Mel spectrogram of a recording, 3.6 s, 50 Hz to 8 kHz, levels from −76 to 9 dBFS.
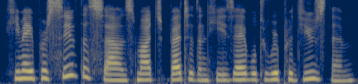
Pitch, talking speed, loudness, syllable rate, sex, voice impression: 225 Hz, 235 wpm, -17 LUFS, 6.0 syllables/s, female, feminine, slightly adult-like, slightly fluent, sincere, slightly friendly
